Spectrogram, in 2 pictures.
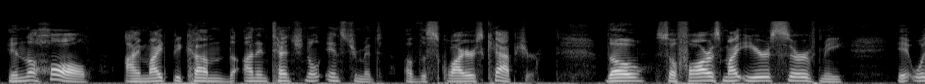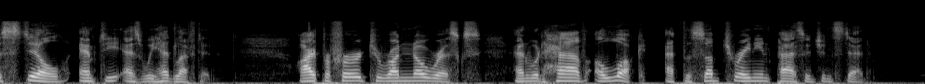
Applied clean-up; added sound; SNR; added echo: none; none; none; none.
